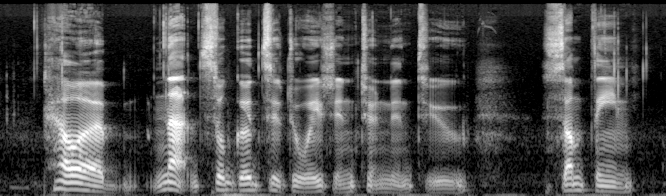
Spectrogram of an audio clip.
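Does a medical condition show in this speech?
Yes: cerebral palsy.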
